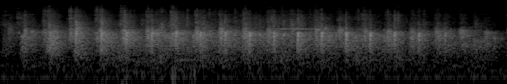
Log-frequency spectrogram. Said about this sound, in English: Can we give him a clap offering?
